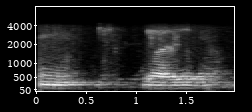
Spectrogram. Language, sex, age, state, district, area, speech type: Manipuri, male, 18-30, Manipur, Imphal West, urban, conversation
